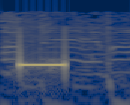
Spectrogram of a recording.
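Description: A single telephone tone sounds as a call is connected: a steady mid-pitched beep lasting about a third of a second, followed by quieter line noise.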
